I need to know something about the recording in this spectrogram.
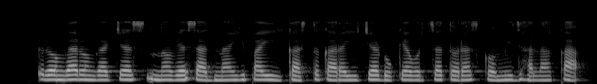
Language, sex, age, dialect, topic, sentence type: Marathi, female, 25-30, Varhadi, agriculture, question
